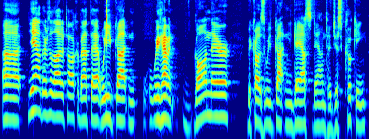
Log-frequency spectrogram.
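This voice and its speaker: A man presenting a seminar, answering audience questions in a relaxed, joking, rambling way, his voice going hoarse. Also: a little high, normal speed. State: losing his voice. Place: seminar room.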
